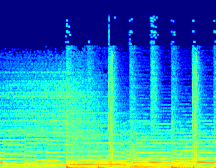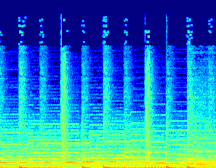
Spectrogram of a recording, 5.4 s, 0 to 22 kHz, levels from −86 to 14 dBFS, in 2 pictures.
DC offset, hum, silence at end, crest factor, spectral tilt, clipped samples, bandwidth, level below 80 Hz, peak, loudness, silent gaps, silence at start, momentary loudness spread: under 0.1%; none; 0 s; 14 dB; -5 dB/octave; under 0.1%; over 20 kHz; -24 dBFS; -2 dBFS; -15 LUFS; none; 0 s; 2 LU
